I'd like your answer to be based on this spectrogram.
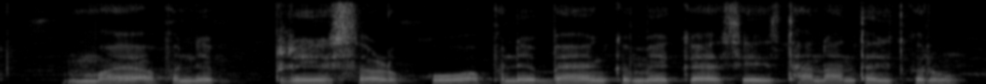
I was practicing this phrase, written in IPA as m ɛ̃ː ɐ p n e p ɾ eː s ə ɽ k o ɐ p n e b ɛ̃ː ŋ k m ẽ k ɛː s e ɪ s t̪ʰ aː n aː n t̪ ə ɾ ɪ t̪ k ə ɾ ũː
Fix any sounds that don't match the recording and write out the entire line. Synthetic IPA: m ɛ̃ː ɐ p n e p ɾ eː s ə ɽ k o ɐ p n e b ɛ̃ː ŋ k m ẽ k ɛː s e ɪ s t̪ʰ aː n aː n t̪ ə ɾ ɪ t̪ k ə ɾ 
